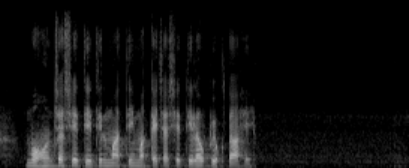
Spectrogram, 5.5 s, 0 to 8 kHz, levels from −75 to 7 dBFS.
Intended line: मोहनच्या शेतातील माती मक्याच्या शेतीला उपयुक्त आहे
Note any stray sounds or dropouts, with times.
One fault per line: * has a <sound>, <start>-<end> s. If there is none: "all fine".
all fine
